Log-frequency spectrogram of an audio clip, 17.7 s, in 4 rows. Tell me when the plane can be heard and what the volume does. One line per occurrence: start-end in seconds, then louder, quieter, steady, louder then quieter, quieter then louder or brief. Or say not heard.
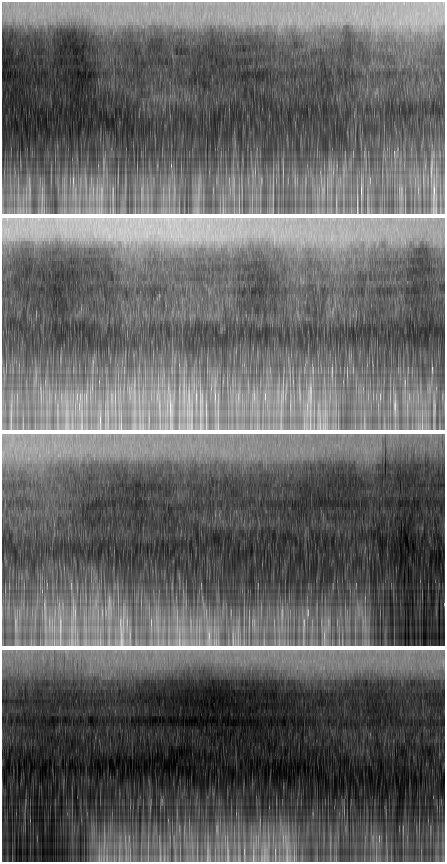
0.0-17.6 quieter then louder.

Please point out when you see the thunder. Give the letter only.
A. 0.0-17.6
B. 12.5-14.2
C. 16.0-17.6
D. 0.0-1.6
B.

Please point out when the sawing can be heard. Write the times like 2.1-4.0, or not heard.
not heard.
